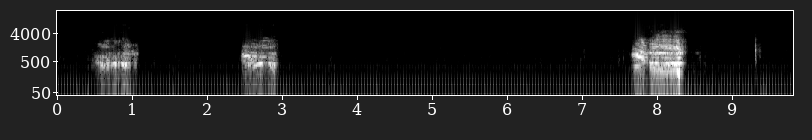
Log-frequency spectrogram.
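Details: Boncănit of a wild Carpathian stag, Bucovina, breeding season 2022: two short, hoarse roars close together, a pause of several seconds, then a longer, louder bellow, with no other sounds around.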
